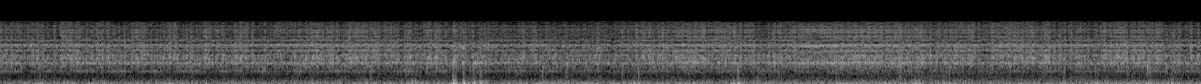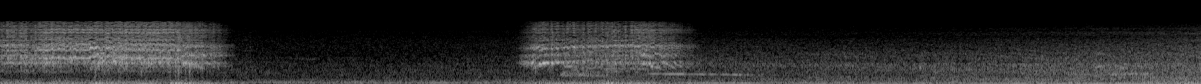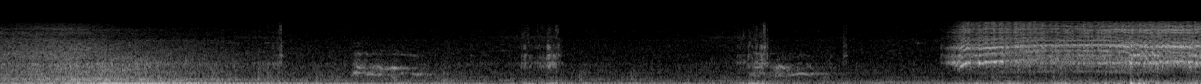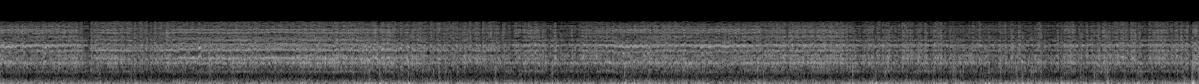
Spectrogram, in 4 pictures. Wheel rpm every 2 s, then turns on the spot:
160, 160, 160, 160, 160, 160, 150, 10, 30, 40, 0, 0, 0, 0, 0, 0, 20, 150, 160, 160, 160, 160, 160, 160.
none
